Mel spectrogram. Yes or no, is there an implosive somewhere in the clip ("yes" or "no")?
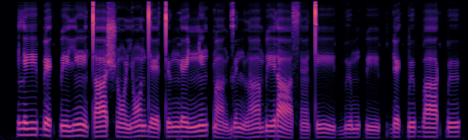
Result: yes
